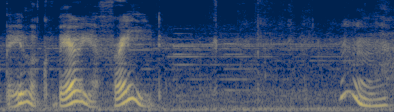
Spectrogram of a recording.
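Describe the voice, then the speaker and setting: A woman reading a children's storybook aloud expressively, pausing to explain simply and ask young listeners questions. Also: medium pitch, sing-song, darkish tone, soft background music.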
